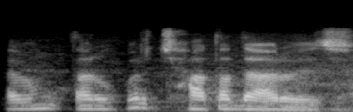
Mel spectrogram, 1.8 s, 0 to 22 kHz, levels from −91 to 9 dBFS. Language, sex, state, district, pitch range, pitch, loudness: Bengali, male, West Bengal, Jhargram, 110-130 Hz, 120 Hz, -18 LUFS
